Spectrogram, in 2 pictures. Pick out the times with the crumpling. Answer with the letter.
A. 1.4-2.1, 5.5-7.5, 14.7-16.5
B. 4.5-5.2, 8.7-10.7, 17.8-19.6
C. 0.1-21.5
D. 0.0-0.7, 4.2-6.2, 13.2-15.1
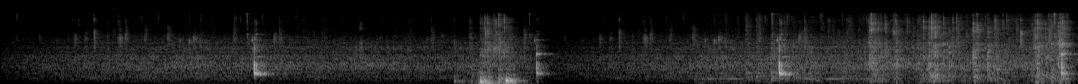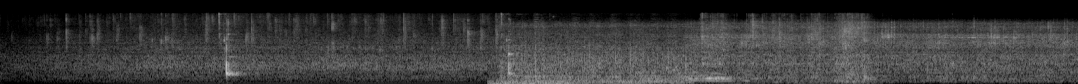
B.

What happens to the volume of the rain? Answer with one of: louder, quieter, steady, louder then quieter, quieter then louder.
louder.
